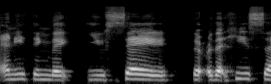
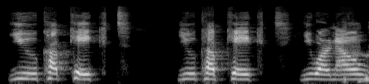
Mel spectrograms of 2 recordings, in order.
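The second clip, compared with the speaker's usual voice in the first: put-on AI robot voice, louder; 4 dB louder than usual. Joking about online judgment, voicing an AI robot: imitating an AI robot. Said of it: "it's like an A I robot being like".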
